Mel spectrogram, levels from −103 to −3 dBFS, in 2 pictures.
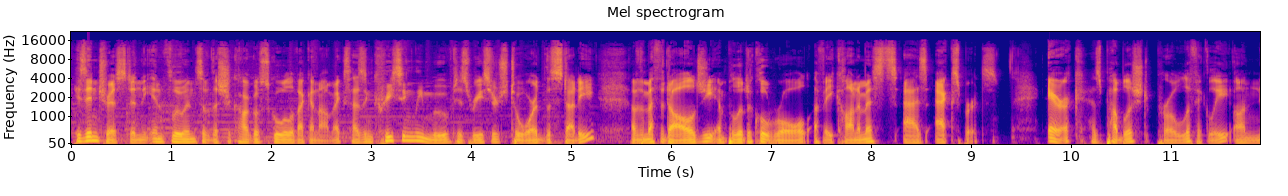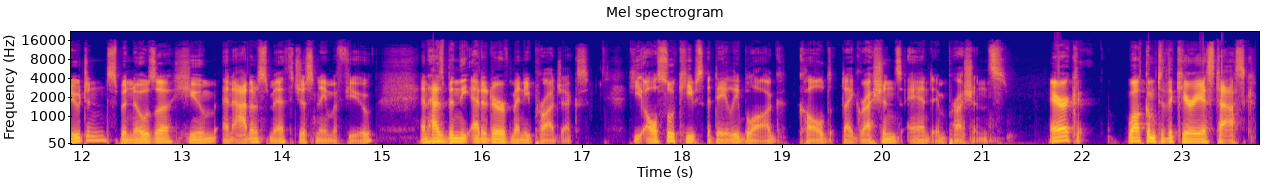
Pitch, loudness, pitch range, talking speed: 90 Hz, -21 LUFS, 80-100 Hz, 170 wpm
